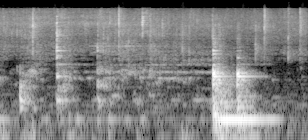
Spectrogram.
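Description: Chopped small onions (shallots) frying in a pan for vendakai rice, with intermittent scraping and stirring clatter over a low steady sizzle and a brief hum near the end.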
